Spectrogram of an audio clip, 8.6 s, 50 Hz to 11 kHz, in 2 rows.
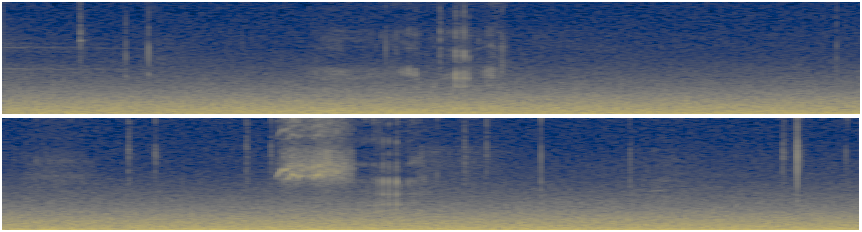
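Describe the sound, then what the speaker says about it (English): A rocket lifts off in Kerbal Space Program, giving a loud, steady, broadband engine roar that holds without a break from start to finish. "It's gonna throttle up, almost to max, and in 3, 2, 1, lift off."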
